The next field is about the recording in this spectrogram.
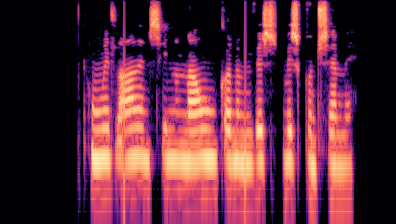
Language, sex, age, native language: Icelandic, female, 30-39, Icelandic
